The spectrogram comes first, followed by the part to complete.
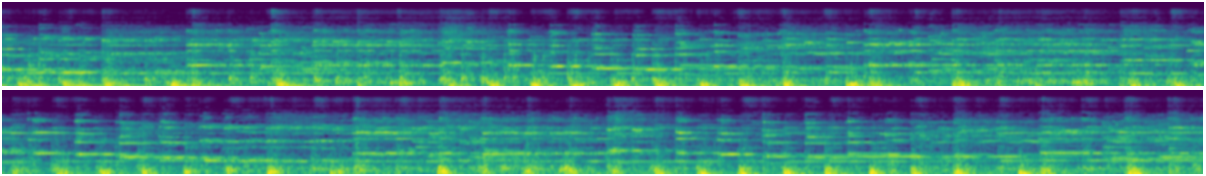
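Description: A drum and lyre corps playing: bell-lyres struck with mallets carry a bright melody over a steady, dense beat of marching drums.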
